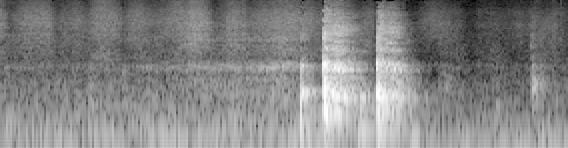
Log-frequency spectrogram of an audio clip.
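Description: A person coughing twice in quick succession, about two and a half seconds in.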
